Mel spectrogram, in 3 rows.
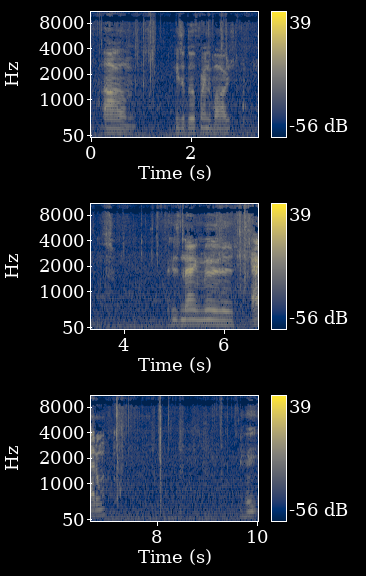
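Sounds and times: low rumble inside car cabin: 0:00.0 - 0:10.0.

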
